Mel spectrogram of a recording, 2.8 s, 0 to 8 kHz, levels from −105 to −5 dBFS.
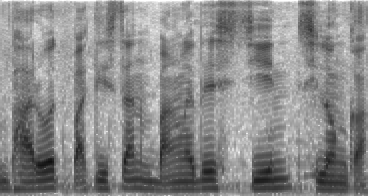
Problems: none marked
